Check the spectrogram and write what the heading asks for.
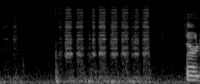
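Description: Scratch-off lottery ticket being scratched: a quick run of short scraping strokes, about ten a second, for about a second, as the coating is rubbed off the ticket's numbers.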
